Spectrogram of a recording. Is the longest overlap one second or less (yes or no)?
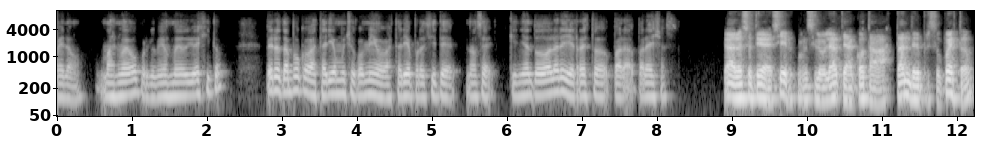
yes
